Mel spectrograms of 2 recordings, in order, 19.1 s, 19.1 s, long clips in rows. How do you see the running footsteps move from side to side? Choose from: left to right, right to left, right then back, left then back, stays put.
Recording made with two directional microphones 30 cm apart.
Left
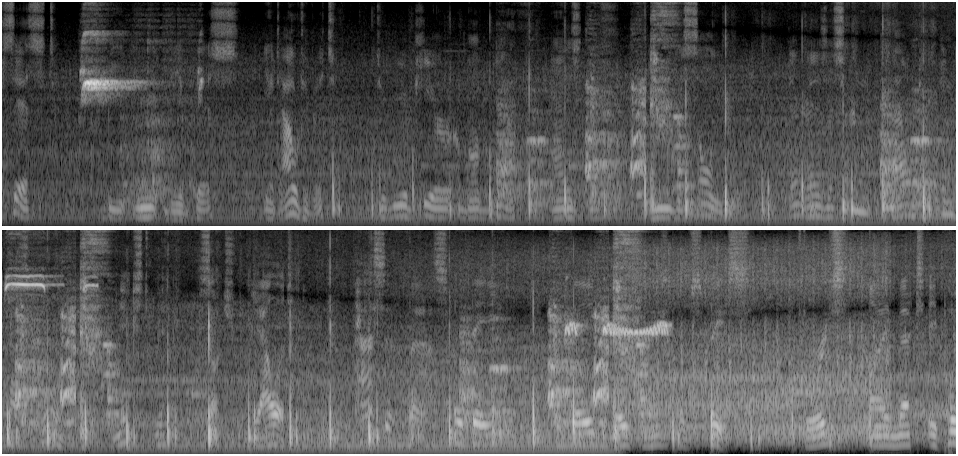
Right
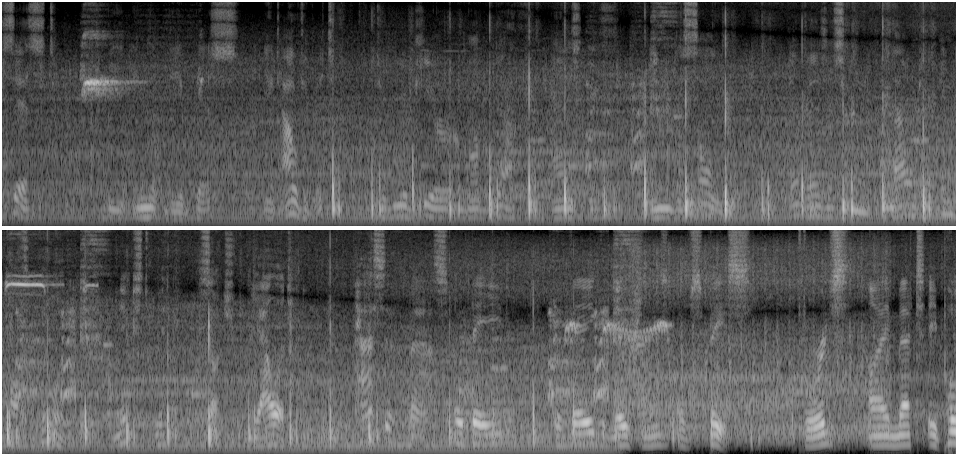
right to left.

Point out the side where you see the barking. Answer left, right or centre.
left.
